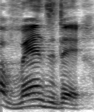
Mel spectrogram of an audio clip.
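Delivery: वेडनेसडे as "wens-day"; वेडनेसडे in two syllables, "wenz-de"; silent D. Shown as a demonstration. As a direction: say वेडनेसडे without the first d. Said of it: "डी नहीं पढ़ाएगा".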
